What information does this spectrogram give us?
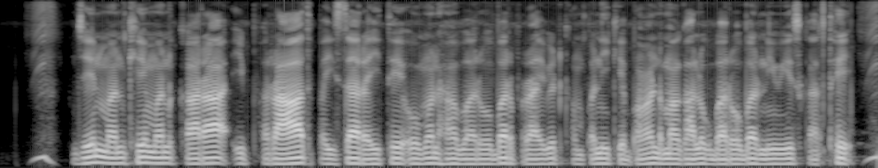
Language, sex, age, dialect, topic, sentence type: Chhattisgarhi, male, 18-24, Eastern, banking, statement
